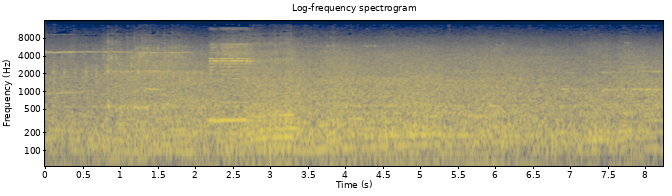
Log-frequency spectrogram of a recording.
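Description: Traffic on a busy city street, cars and trucks passing steadily, with a short horn toot about two seconds in.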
